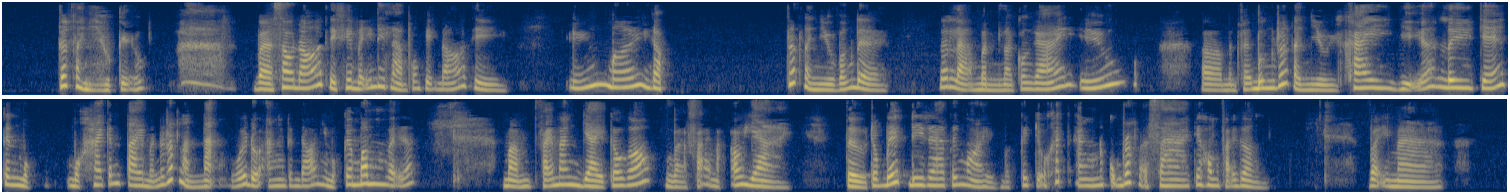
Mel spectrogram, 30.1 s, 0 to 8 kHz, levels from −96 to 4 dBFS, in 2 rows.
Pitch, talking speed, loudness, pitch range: 220 Hz, 195 wpm, -22 LUFS, 190-255 Hz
